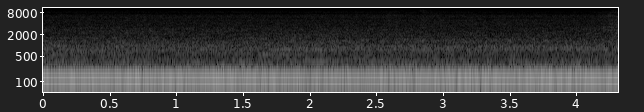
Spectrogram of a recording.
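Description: A steady low mechanical hum, unchanging throughout.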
